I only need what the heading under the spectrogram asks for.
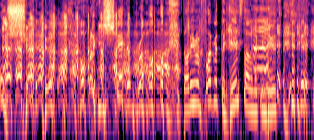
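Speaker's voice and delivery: high, laughing oh shit; cracking up in amazed disbelief. Retold or imitated. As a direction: gasp it out through laughter at the shock. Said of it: "And I'm like".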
